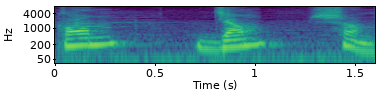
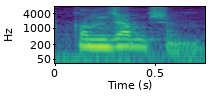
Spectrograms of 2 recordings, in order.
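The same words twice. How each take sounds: First: কনজামশন very slow, con... jum... shon; three separate syllables. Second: Said in the usual way. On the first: Shown as a demonstration. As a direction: pause after each syllable of কনজামশন. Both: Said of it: "তিনটা অংশে বাড়ি খাচ্ছে".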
